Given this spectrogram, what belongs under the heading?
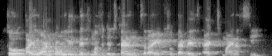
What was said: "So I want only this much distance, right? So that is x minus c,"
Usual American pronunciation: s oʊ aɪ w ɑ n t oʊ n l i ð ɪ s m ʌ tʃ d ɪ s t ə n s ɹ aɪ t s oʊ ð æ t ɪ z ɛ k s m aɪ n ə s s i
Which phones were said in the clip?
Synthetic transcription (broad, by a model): s oʊ aɪ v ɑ n t oʊ n l i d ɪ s m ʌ s d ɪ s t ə n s ɹ aɪ t s oʊ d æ t ɪ z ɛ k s m aɪ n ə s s i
